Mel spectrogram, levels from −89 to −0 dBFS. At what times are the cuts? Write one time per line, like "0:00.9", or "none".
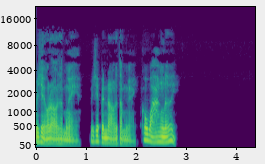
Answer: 0:00.9
0:02.0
